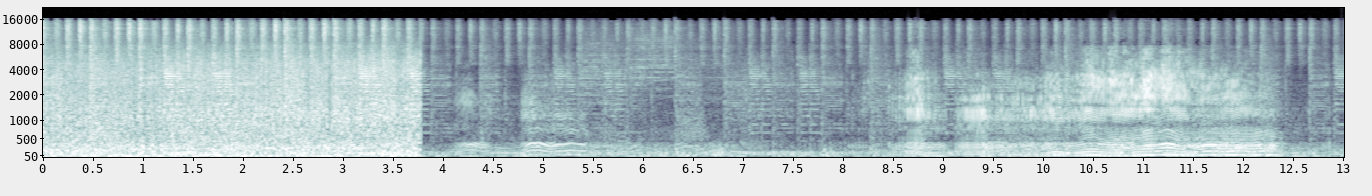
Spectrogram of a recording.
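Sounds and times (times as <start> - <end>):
background music: 0.0 - 13.0
dirt bike engines revving: 0.0 - 13.0.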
